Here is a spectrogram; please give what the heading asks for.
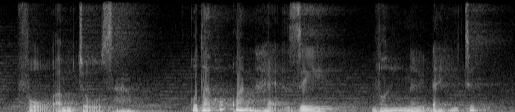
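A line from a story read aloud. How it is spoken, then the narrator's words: Suspicious muttering, old woman. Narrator (Vietnamese): Lão bà nghi ngờ lẩm bẩm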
